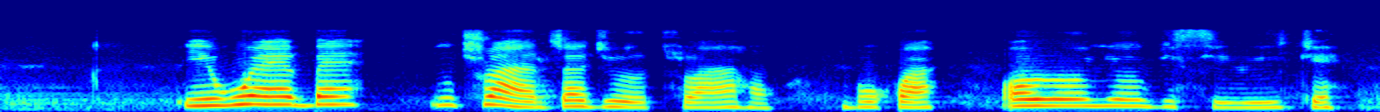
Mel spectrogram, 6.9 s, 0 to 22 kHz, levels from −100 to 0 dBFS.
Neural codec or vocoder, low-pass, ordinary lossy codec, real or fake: codec, 16 kHz, 8 kbps, FunCodec, trained on Chinese and English, 25 frames a second; 7.2 kHz; none; fake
